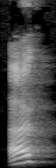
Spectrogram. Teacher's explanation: kaf ada sukun dan lepas nafas sikit sahaja. Sebab sifat huruf kaf hamas.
